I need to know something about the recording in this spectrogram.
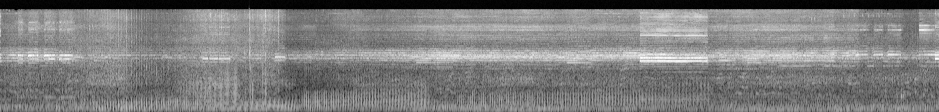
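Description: A procession of many motorcycles riding past at once, their engines running together in a dense rumble, with the pitch of some rising and falling as riders change speed.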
